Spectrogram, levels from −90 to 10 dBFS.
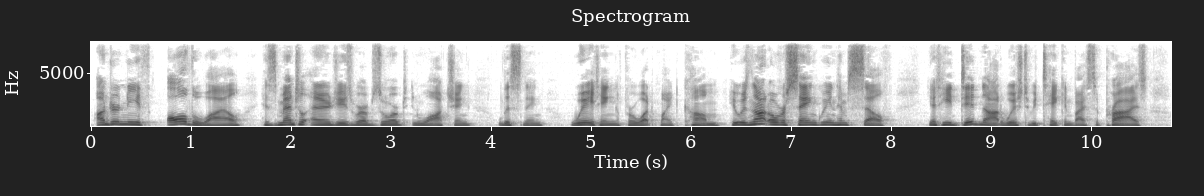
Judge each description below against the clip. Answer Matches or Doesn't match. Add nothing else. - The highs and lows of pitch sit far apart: Matches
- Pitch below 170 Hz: Matches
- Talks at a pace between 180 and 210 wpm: Matches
